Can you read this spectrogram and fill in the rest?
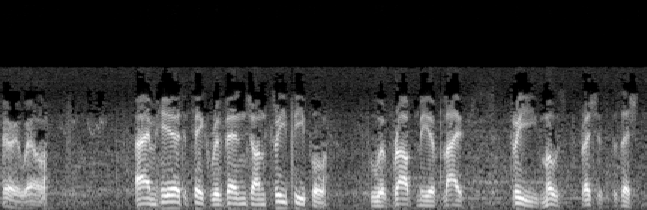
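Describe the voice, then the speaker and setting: An actor playing a patient stranger bent on revenge, calm, measured and quietly threatening, in old-time radio drama style. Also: male voice, low-pitched. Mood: cool, unbothered. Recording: muffled, hissy vintage radio recording.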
